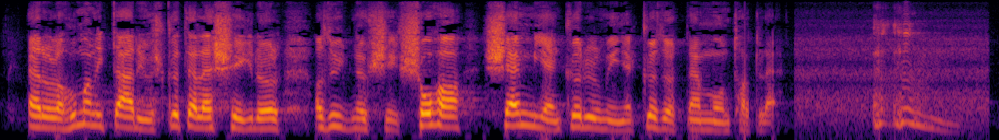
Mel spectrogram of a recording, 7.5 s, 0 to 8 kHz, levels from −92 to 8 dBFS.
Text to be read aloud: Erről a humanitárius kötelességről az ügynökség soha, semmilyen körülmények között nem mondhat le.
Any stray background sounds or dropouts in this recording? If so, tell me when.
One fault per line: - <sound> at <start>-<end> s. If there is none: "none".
- cough at 6.5-7.2 s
